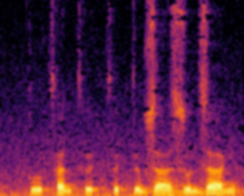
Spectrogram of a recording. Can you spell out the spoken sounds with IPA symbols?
k o˨˩ t̪ʰ a˧˩ n t̪ʰ ə˨˩ t̚ t̪ʰ ə˨˩ t̚ t̪ ə˧˩ w z aː˧˩ z o˧ n z a˧ ŋ

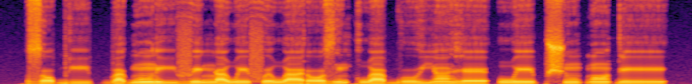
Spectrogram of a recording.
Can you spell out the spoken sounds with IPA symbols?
z ɔ˨ b iː˦˨ p b a˨ ɡʷ ũ˦ ɾ iː˨ v e˦˨ ŋ a˨˦ w e˧ f ə˧ w a˨ ɾ ɔ˨˦ z ĩ˧ k w a˧ b oː˨ j ã˧ ɣ ɛ˧ | w eː˧ p ʃ ũ˨ ɓ ɔ̃˧ ɗ eː˨

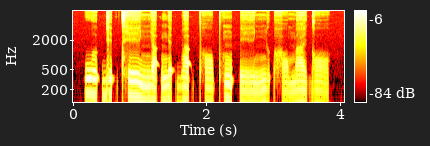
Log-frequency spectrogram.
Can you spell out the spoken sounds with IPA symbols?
w ʊ˦ ʔ ɡ ɪ˦ ʔ tʰ e˦˨ ɪ̯ ɲ ä˦ ʔ ŋ ɛ˦ ʔ b ä˦ ʔ pʰ ɔ˦˨ pʰ ũ˦˨ ʔ e˨ ɪ̯ ɲ ʊ˦ ʔ h ɔ˦˨ m a˦˨ ɪ̯ ɡ ɔ˦˨

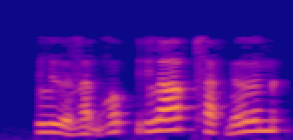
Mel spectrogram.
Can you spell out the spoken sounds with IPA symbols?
l ɨ˧˩ ə̯ z a̰˧˨ w ɣ ɔ˦˥ p̚ ʔ ḭ˧˥ l aː˦˥ p̚ s a˨˩ k̚ l əː˧ n

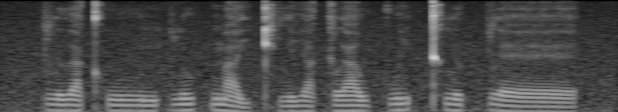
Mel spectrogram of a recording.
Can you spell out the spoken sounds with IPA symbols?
p l ɯ˧ a̯ kʰ w uː˧ n p l u˥˩ k̚ m a˨˩ j kʰ l i˧ a̯ k l a˧ w k w i˥˩ t̚ kʰ l ɯ˦˥ k̚ p l ɛː˧

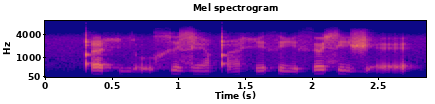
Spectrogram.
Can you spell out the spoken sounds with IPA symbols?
qʼ i h i̤ ɾ o̰ x ɨ z ɛ̤ qʼ ɛ̤ h i θ i θ ø s i ʒ ɛ̰

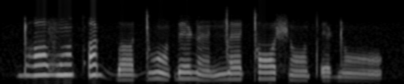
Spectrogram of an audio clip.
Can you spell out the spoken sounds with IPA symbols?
ɖʱ ɑ˦ v ɔ̃˦ qʼ ə˦ ɡ͡b ʌ˨ ɡ͡ǀ ɔ̃˦˨ ɗ ɪ˦ ɳ ɛ̃˨ ŋ͡ǀ ɛ˦ ǀ ɔ˦ ʃ ɔ̃˨ tʼ ɪ˨ ɖ ɔ̃˨

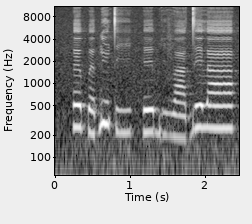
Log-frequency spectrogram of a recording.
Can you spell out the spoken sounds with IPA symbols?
ɛ˦ p ɛ˨ ɓ ĩ˦ t i˧ | e˧ b i˨ v aː˨ d e˦ l aː˦

